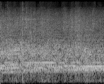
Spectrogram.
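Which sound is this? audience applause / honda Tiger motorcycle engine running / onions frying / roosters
audience applause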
